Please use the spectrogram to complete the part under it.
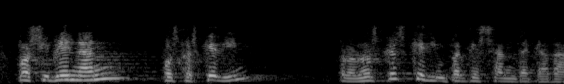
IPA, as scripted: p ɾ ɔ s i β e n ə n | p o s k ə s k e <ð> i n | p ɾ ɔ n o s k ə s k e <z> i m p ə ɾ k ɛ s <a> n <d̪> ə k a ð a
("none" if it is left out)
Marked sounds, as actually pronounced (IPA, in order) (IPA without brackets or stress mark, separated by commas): ð, ð, a, d̪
